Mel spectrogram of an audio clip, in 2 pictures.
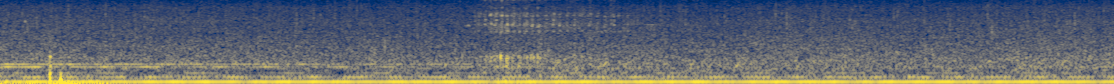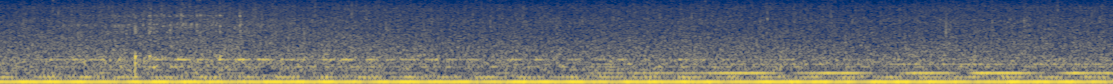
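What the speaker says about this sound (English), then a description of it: "Nighttime and raining." Steady rain falls at night in Minecraft, a soft continuous hiss of drops with a low background drone, quiet and unbroken throughout.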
